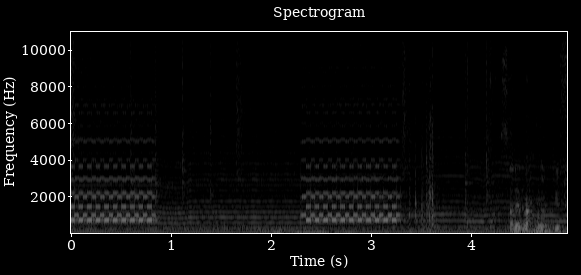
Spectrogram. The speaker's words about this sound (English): On a Sunday morning during a weekend shift, my team and I were sitting at the station having breakfast as usual. Then the phone started ringing.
